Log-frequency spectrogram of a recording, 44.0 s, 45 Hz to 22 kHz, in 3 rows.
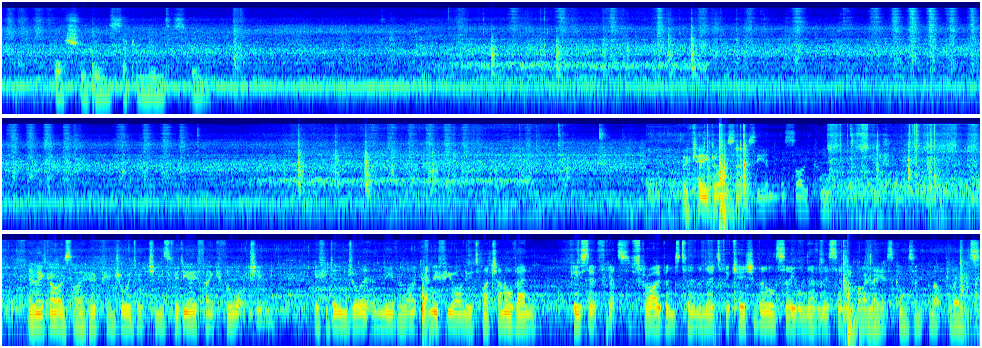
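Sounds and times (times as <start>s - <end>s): washing machine humming: 0.0s - 44.0s.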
